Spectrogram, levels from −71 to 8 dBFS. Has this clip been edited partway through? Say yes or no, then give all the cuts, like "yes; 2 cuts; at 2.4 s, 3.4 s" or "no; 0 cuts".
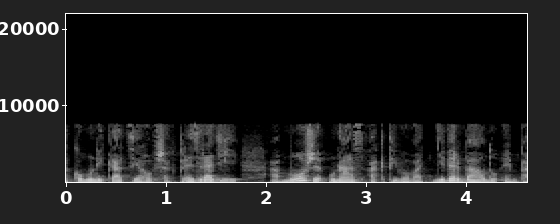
no; 0 cuts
